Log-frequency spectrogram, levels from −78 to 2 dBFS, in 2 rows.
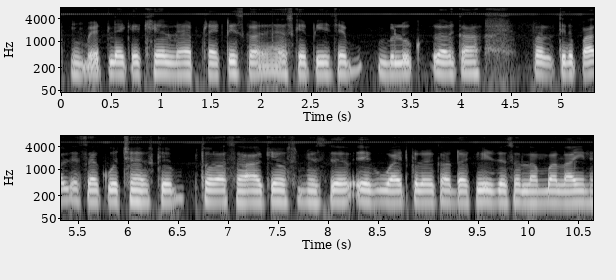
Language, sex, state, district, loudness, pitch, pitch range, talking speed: Hindi, male, Bihar, Araria, -15 LUFS, 135 Hz, 135-140 Hz, 150 wpm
